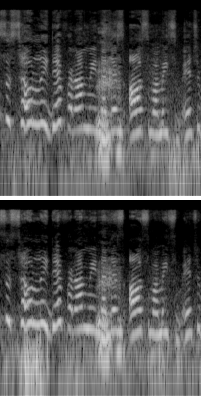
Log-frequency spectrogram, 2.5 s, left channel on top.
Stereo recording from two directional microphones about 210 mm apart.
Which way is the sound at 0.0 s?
15° right (ahead or behind).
